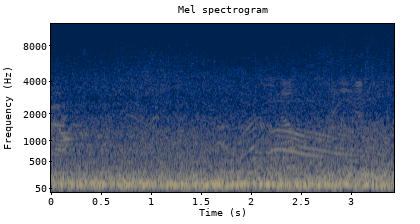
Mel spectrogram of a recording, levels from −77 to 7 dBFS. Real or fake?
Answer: real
